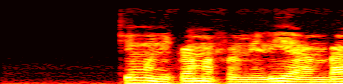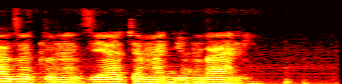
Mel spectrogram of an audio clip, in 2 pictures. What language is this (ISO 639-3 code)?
swa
